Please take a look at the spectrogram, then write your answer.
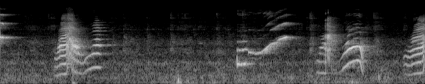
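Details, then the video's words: Indian ringneck parakeet chirping: short harmonic chirps near the start, a rising whistled sweep in the middle, then curved, down-slurred chirps close together toward the end, with quiet pauses between. "Indian Ringneck Chirping Sound"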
